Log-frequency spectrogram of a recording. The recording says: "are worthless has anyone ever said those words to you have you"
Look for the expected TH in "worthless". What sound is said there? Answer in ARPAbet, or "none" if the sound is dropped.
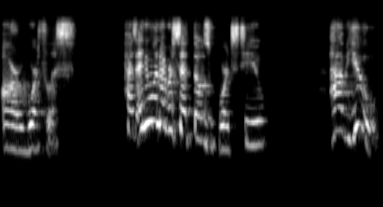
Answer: TH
